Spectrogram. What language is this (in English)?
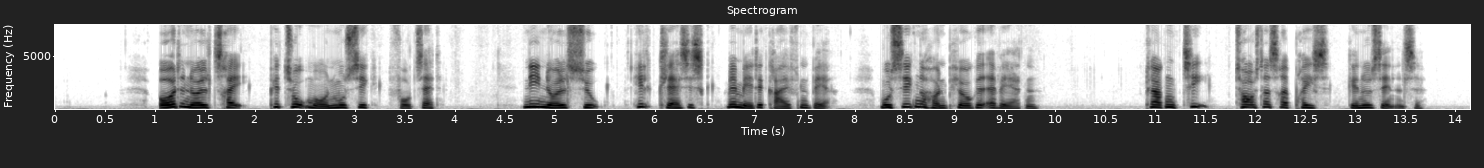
Danish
